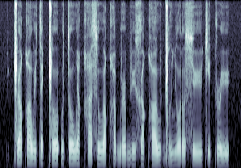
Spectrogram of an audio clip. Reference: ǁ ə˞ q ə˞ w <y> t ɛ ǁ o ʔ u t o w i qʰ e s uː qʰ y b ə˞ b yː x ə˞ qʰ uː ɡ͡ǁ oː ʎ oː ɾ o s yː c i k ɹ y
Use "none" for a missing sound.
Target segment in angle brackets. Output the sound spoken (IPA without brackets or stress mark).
y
